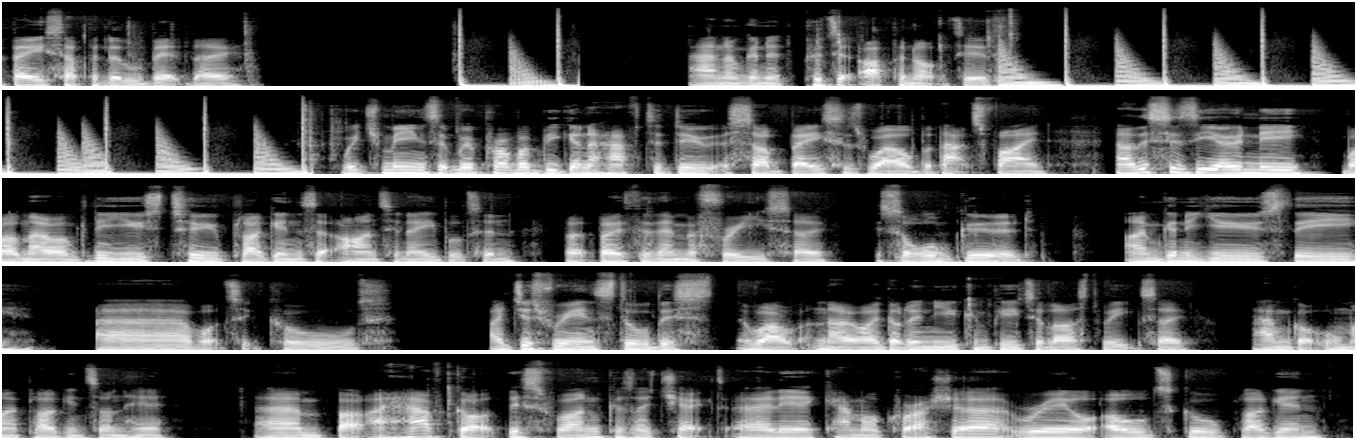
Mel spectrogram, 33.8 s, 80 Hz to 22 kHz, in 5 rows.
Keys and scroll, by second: 0.7 space, 2.9 space, 4.2 a, 4.8 a, 5.0 Up, 5.3 shift+space, 6.1 space, 6.8 Tab, 8.3 space, 25.1 Right, 28.3 Left, 29.3 Right.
